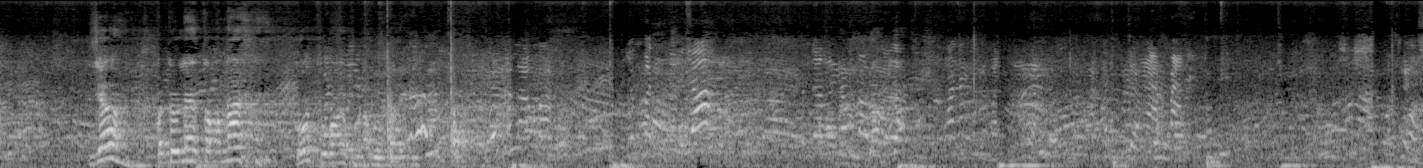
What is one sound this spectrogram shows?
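A woman sings through a microphone over a loudspeaker.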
